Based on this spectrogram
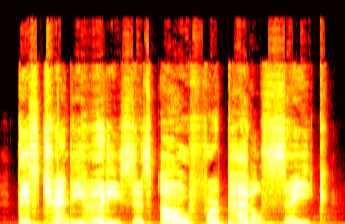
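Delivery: high, cartoonish voice. Quoting a hoodie's catchphrase as an attempt at Flower's voice. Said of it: "That's my attempt on Flower's voice".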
